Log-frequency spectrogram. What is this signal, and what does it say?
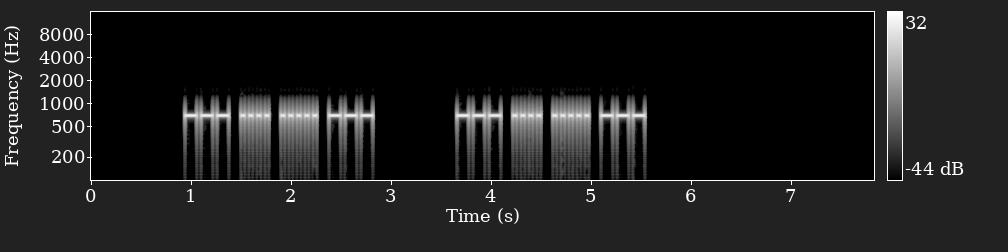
Morse code, heard as a keyed tone, about 30 wpm, 700 Hz. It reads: OH5O OH5O
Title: DXCC-100 Call Signs - 4 Characters - Repeated 2x - 30wpm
